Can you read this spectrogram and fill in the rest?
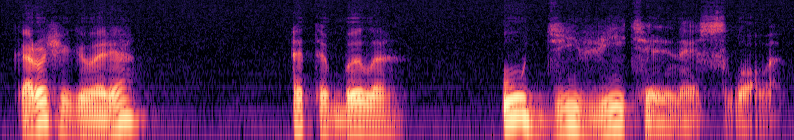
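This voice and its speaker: A man with a husky voice narrates a children's fairy tale as a radio play, theatrically and unhurriedly, drawing out words. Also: sits low. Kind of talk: expressive radio storytelling for children. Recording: muffled lo-fi radio recording. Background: music.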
